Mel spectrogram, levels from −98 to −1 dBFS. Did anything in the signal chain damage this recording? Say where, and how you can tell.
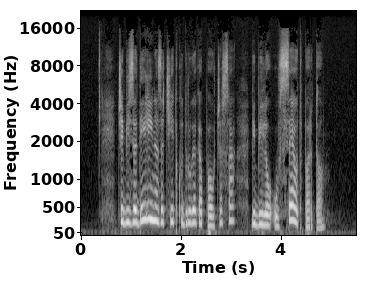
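Yes, at the codec stage. The speech sounds swirly, smeared and hollow throughout, and attacks blur. That is worse than one MP3 pass near 96 kbit/s would explain. Generation loss is the likely cause. A few re-encodes, each on a shifted frame grid, stack up noise and spectral holes.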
